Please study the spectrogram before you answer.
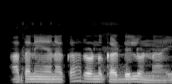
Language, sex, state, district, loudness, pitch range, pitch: Telugu, male, Telangana, Mahabubabad, -17 LUFS, 115-125 Hz, 120 Hz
